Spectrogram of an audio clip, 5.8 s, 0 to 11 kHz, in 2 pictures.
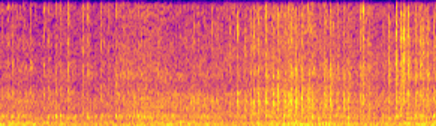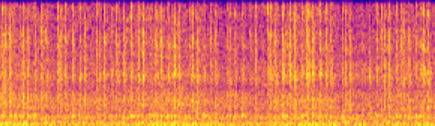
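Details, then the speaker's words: Twin-turbo V8 on first start with new turbos, boost controllers not yet connected, recent new head gasket: deep, steady lumpy rumble, even beat, no misfire gaps, all eight exhaust pipes hot; about three psi boost at 3200 rpm. "all eight pipes are nice and hot um with the Boost controllers not hooked up at all yet uh we've got up to three pounds at 3200 RPM you can hear it"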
